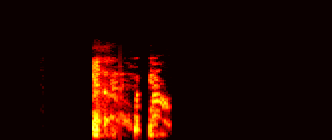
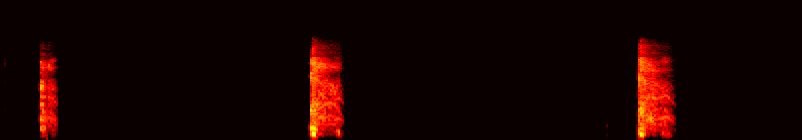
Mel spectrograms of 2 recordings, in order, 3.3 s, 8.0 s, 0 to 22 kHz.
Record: {"cough_length": "3.3 s", "cough_amplitude": 19057, "cough_signal_mean_std_ratio": 0.22, "three_cough_length": "8.0 s", "three_cough_amplitude": 7191, "three_cough_signal_mean_std_ratio": 0.15, "survey_phase": "beta (2021-08-13 to 2022-03-07)", "age": "45-64", "gender": "Female", "wearing_mask": "No", "symptom_none": true, "smoker_status": "Ex-smoker", "respiratory_condition_asthma": false, "respiratory_condition_other": false, "recruitment_source": "REACT", "submission_delay": "2 days", "covid_test_result": "Negative", "covid_test_method": "RT-qPCR", "influenza_a_test_result": "Negative", "influenza_b_test_result": "Negative"}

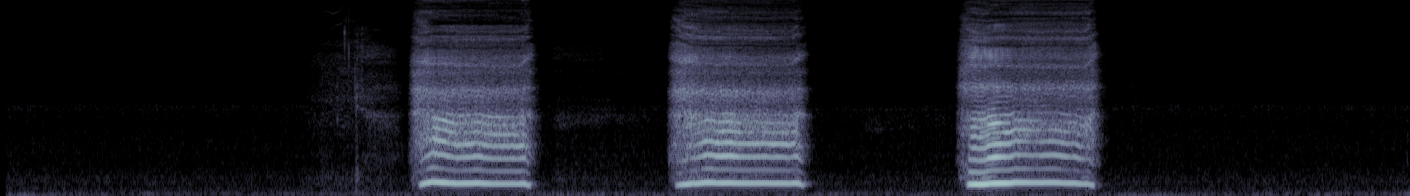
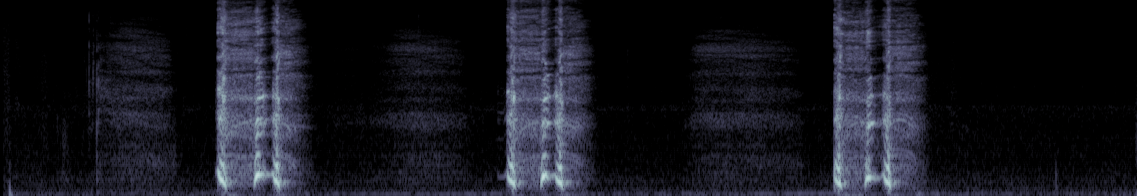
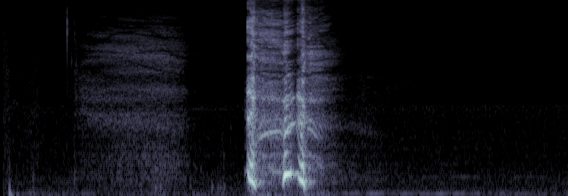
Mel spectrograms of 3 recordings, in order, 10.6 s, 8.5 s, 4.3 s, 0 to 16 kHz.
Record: {"exhalation_length": "10.6 s", "exhalation_amplitude": 4334, "exhalation_signal_mean_std_ratio": 0.45, "three_cough_length": "8.5 s", "three_cough_amplitude": 10147, "three_cough_signal_mean_std_ratio": 0.25, "cough_length": "4.3 s", "cough_amplitude": 10725, "cough_signal_mean_std_ratio": 0.21, "survey_phase": "beta (2021-08-13 to 2022-03-07)", "age": "45-64", "gender": "Female", "wearing_mask": "No", "symptom_cough_any": true, "symptom_shortness_of_breath": true, "symptom_onset": "8 days", "smoker_status": "Never smoked", "respiratory_condition_asthma": true, "respiratory_condition_other": false, "recruitment_source": "Test and Trace", "submission_delay": "1 day", "covid_test_result": "Positive", "covid_test_method": "RT-qPCR", "covid_ct_value": 24.8, "covid_ct_gene": "N gene"}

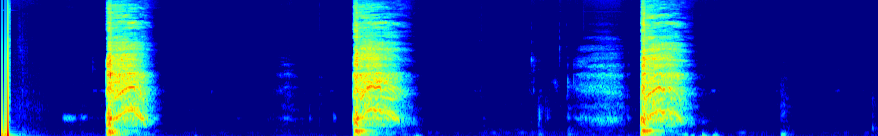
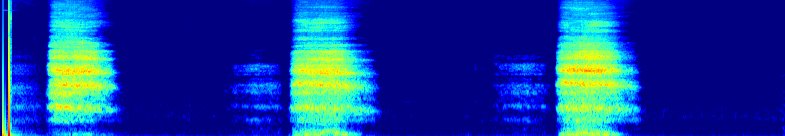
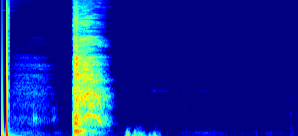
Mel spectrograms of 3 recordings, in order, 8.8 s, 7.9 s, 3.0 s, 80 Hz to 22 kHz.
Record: {"three_cough_length": "8.8 s", "three_cough_amplitude": 32768, "three_cough_signal_mean_std_ratio": 0.28, "exhalation_length": "7.9 s", "exhalation_amplitude": 32768, "exhalation_signal_mean_std_ratio": 0.35, "cough_length": "3.0 s", "cough_amplitude": 32768, "cough_signal_mean_std_ratio": 0.23, "survey_phase": "beta (2021-08-13 to 2022-03-07)", "age": "65+", "gender": "Male", "wearing_mask": "No", "symptom_none": true, "smoker_status": "Never smoked", "respiratory_condition_asthma": false, "respiratory_condition_other": false, "recruitment_source": "REACT", "submission_delay": "2 days", "covid_test_result": "Negative", "covid_test_method": "RT-qPCR", "influenza_a_test_result": "Negative", "influenza_b_test_result": "Negative"}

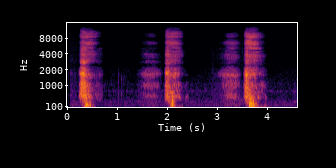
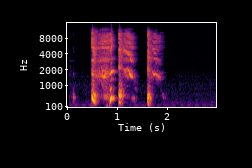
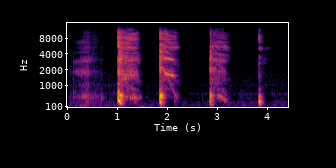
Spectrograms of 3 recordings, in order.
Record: {"exhalation_length": "4.6 s", "exhalation_amplitude": 23155, "exhalation_signal_mean_std_ratio": 0.32, "cough_length": "3.0 s", "cough_amplitude": 32491, "cough_signal_mean_std_ratio": 0.37, "three_cough_length": "4.4 s", "three_cough_amplitude": 31296, "three_cough_signal_mean_std_ratio": 0.26, "survey_phase": "beta (2021-08-13 to 2022-03-07)", "age": "45-64", "gender": "Female", "wearing_mask": "No", "symptom_cough_any": true, "symptom_runny_or_blocked_nose": true, "symptom_sore_throat": true, "symptom_fatigue": true, "symptom_headache": true, "symptom_onset": "4 days", "smoker_status": "Never smoked", "respiratory_condition_asthma": false, "respiratory_condition_other": false, "recruitment_source": "Test and Trace", "submission_delay": "2 days", "covid_test_result": "Positive", "covid_test_method": "RT-qPCR", "covid_ct_value": 35.2, "covid_ct_gene": "S gene"}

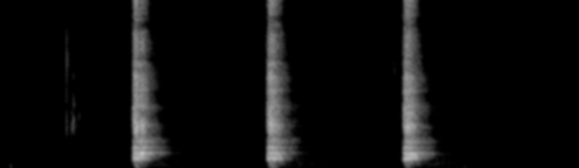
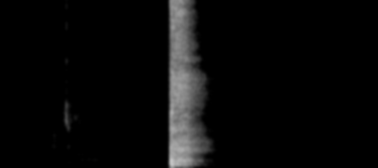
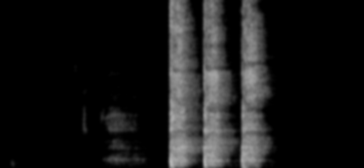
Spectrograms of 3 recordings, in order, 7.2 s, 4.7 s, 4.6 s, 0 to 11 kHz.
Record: {"exhalation_length": "7.2 s", "exhalation_amplitude": 32445, "exhalation_signal_mean_std_ratio": 0.24, "cough_length": "4.7 s", "cough_amplitude": 32768, "cough_signal_mean_std_ratio": 0.19, "three_cough_length": "4.6 s", "three_cough_amplitude": 32768, "three_cough_signal_mean_std_ratio": 0.31, "survey_phase": "alpha (2021-03-01 to 2021-08-12)", "age": "18-44", "gender": "Male", "wearing_mask": "No", "symptom_none": true, "smoker_status": "Never smoked", "respiratory_condition_asthma": false, "respiratory_condition_other": false, "recruitment_source": "REACT", "submission_delay": "1 day", "covid_test_result": "Negative", "covid_test_method": "RT-qPCR"}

